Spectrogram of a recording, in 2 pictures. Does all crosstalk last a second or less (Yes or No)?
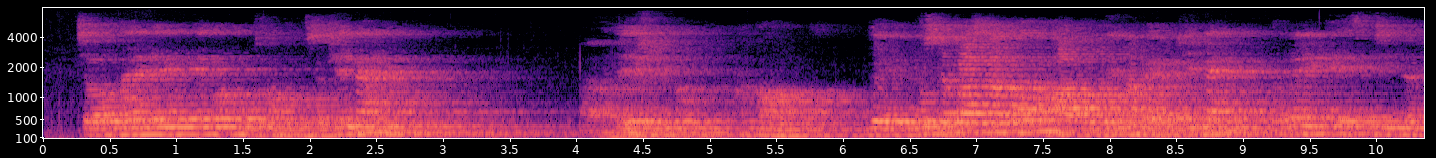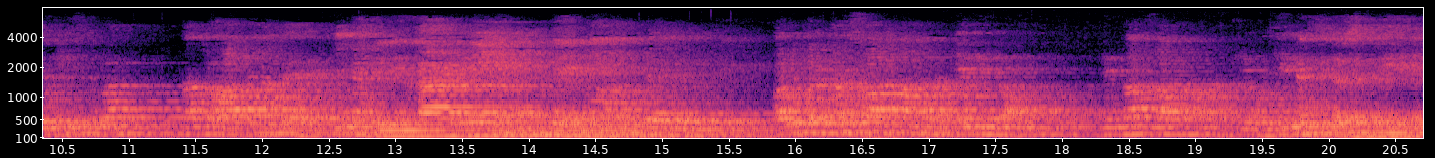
Yes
